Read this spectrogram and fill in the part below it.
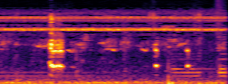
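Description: Backyard chickens kept at home give a few short clucks and chirps over a steady, faint background hum, with no talking.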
